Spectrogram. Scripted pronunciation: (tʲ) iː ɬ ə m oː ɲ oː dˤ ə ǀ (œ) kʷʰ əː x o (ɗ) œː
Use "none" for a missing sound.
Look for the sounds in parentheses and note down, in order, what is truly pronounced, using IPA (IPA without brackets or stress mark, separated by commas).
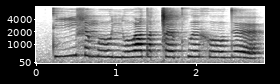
t, œ, d̪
